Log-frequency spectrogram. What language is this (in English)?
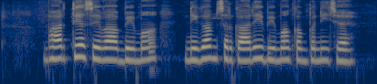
Maithili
